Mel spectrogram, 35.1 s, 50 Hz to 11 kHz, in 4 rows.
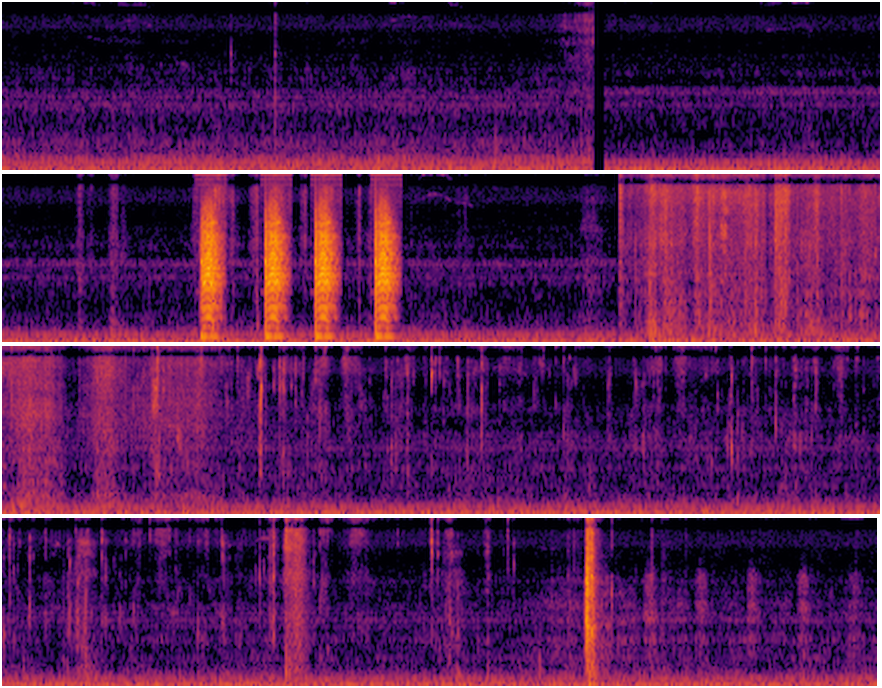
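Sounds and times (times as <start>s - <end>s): chewing and crunching: 15.0s - 32.4s.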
